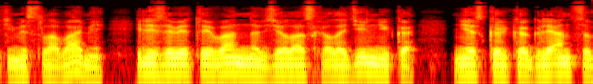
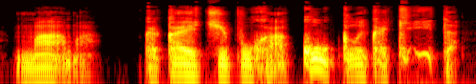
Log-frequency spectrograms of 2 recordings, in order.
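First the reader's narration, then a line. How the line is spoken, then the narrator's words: Grumbling mutter. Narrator (Russian): пробурчал Андрей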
